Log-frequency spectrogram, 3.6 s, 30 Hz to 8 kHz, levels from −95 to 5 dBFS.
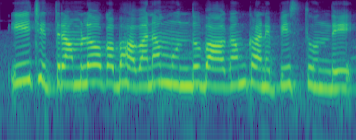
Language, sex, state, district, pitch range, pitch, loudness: Telugu, female, Telangana, Hyderabad, 260-290 Hz, 275 Hz, -15 LUFS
